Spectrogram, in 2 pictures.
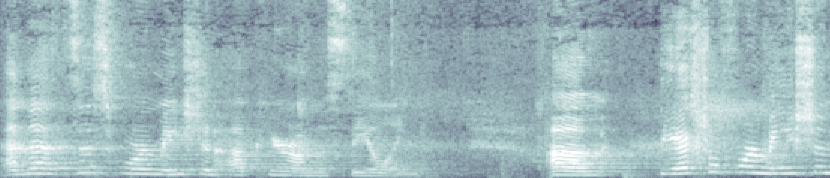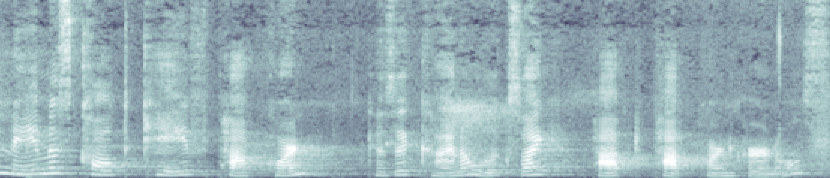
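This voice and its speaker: A woman's voice: a little high, expressive, unhurried, sharp tone, far from the mic. A woman working as a cave tour guide, explaining things informally to a group of visitors inside a large cave. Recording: very echoey cave, long reverb, background noise.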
